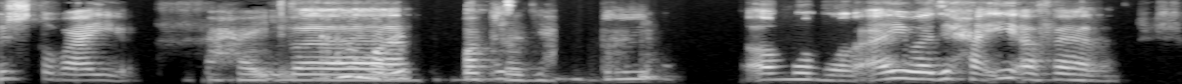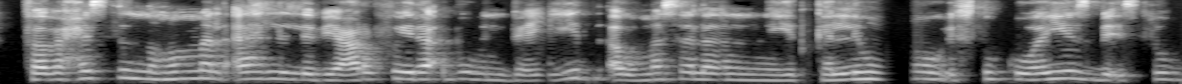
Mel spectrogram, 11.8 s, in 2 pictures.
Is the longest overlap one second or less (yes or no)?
no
